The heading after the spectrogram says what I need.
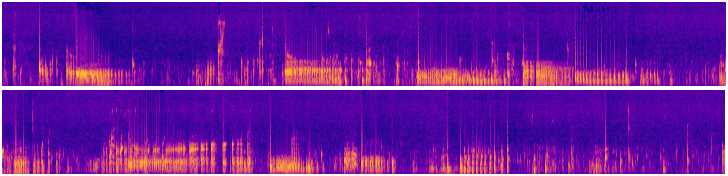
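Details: Loud, gurgling, rumbling stomach growls in irregular bursts: ordinary bowel sounds of gas and fluid moving (borborygmi).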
